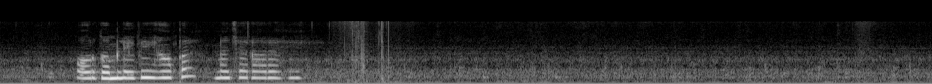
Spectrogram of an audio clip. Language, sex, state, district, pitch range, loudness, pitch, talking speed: Hindi, female, Rajasthan, Jaipur, 295-310 Hz, -14 LUFS, 305 Hz, 60 wpm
